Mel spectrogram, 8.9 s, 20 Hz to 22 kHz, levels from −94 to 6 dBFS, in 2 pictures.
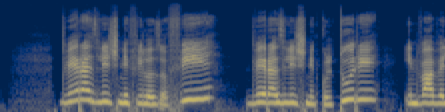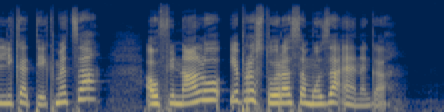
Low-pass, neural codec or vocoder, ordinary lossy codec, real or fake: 19.8 kHz; vocoder, 44.1 kHz, 128 mel bands every 512 samples, BigVGAN v2; none; fake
